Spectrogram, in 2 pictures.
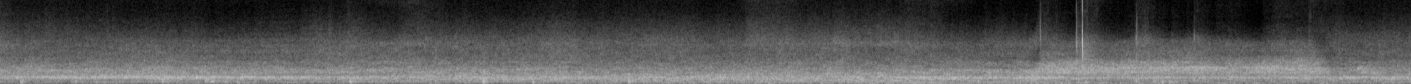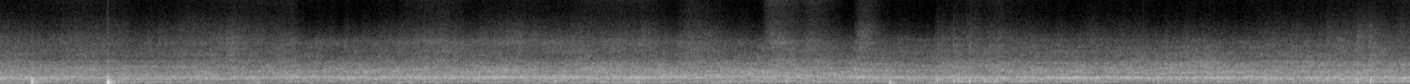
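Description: Steady hum of distant traffic, with a few sharp far-off pops of fireworks; the loudest pop comes about fifteen seconds in.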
